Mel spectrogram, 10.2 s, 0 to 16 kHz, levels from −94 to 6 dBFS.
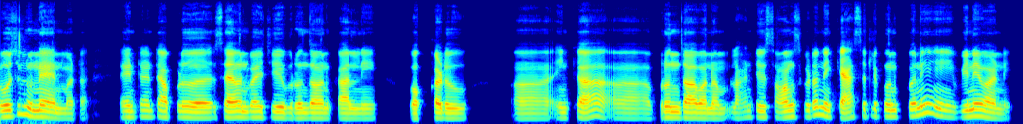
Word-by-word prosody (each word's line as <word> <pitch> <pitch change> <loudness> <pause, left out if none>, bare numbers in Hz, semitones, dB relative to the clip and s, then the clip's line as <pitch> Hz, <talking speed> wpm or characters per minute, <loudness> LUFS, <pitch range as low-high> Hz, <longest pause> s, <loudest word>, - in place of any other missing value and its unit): రోజులున్నాయన్నమాట. 145 - +2 0.5
ఏంటంటే 145 +1 -4
అప్పుడు 135 0 -3 0.3
'seven 135 0 +5
by 135 - +2
G 130 - -2
Brindavan 120 0 0
colony', 115 -1 -1 0.4
'ఒక్కడు' 115 -1 +2 0.7
ఆహ్, 110 0 -5
ఇంకా 120 - +1 0.3
ఆహ్, 115 -1 -7
'బృందావనం' 125 -3 +2
లాంటి 135 +4 -6
సాంగ్స్ 135 +3 0
కూడా 180 +5 -1
నేను 155 - -1
క్యాసెట్‌లు 160 0 +2
కొనుక్కొని 155 +7 -1 0.4
వినేవాడిని. 140 -7 +2
130 Hz, 115 wpm, -25 LUFS, 115-145 Hz, 0.7 s, seven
